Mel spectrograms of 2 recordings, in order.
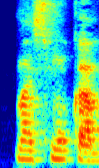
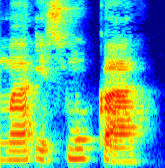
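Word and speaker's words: ما اسمك: Misal ismun ini kalau sendiri ismun tapi kalau disambung masmuka, maka bacanya masmuka, bukan ma ismuka tapi dibaca masmuka karena hamzahnya itu hamzah wasal.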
